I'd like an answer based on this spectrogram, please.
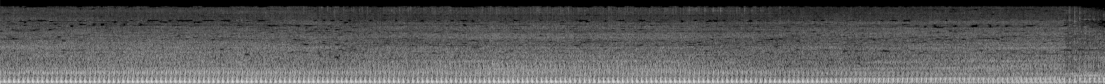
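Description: Honda four-stroke petrol engine running steadily, driving a belt-driven Aspee HTP high-pressure sprayer pump. Its note shifts slightly about three-quarters of the way through.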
